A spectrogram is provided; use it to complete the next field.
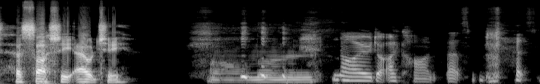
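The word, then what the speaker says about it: Hisashi Ouchi: your skin melted okay i've gone to a pronunciation site and it is is is hasashi ouchi no i can't that's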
